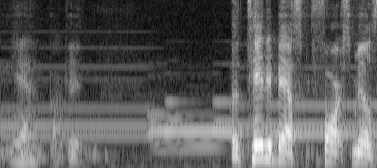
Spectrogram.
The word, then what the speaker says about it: pho: Fa is that's how you pronounce it. PHO is pronounced fa.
